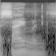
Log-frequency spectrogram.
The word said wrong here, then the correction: Simone's: Did I say Simon's? Yeah. I don't know what it's pronounced. So, all right, Simone's makes sense.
